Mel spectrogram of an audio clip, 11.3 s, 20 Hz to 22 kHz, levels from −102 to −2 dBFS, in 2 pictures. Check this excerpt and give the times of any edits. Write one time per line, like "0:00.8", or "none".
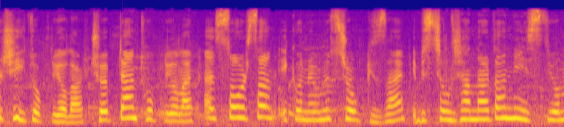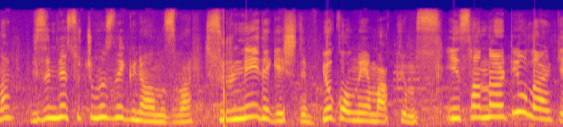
0:04.1
0:07.6
0:10.1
